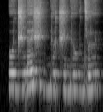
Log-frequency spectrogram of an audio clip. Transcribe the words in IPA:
od͡ʒiɾɛʃiɡ bʲot͡ʃɪ bʲoɡdʲolʲ

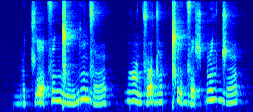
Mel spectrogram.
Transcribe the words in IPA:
bɵ˩˧ t͡ɕḛ˦˨t͡se˥ŋ͡ǁĩ˩˧ ɡĩ˥d͡zø˩˧ | ɡɔ̃˦˨d͡zo̰˦˨dø˦˨ ǁḭ˦˨d͡zḛ˩˧ʃɠø˥lʲd͡ʒø˨˥

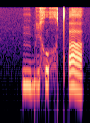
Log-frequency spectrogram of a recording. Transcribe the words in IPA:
mbixox tʼa

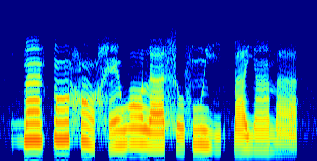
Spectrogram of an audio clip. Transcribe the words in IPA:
ɡ͡bã˦k͡pɔ̃˦hɔ̃˦˨ hɛ̃˨˦wɔ˦la˧ so˨fũ˧ji˨ k͡pa˨˦jã˧ma˨

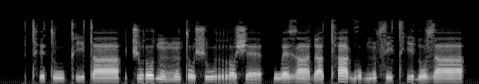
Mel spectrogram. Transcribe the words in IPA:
tʰɪ˨tuː˨kʼi˦˨taː˦ | t͡ʃu˦ɾo˦ ɗũ˨mũ˦to˨ ʃuː˦ rɔ˨ʃɛ˨ | wɛ˨ɣaː˨ɗa˨ tʰa˦˨ɡo˨ bũ˨si˨tʰi˦ɗo˨ zaː˦

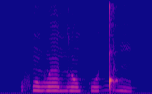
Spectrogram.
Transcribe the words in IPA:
fõvɛ̃nzɔ̃ kʷɨɡ͡ǃi

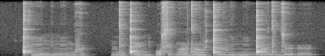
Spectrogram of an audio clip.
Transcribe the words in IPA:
ǃʰĩː ŋiŋĩːmuvʏ | ndẽǃeːŋi ʔose bə̃ː də̃ːvi ǃʏːvĩ ŋĩːŋ͡ǃə̃ː dĩnzʏː ʔʏː

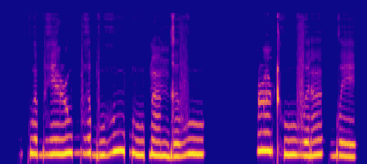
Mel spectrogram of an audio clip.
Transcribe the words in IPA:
kʷœ˨bʱeː˨ ɭuː˦bʱə˦˨buː˨ ɦuː˦ɓuː˨ɓœ̃˨ ŋɡə˨ vu˦ | ɭœ̃˦ʈʰuː˨və˨ɾə̃˦ | ɡʷe˨

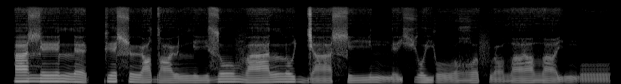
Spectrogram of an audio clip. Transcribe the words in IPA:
a˦ɮeː˦lːɛ˧˩˧ kːe˦ɬøː˧˩˧dˤøː˩lːiː˩ zo˦vaː˨˦lːo˦ ɟaː˩ ɬiː˨˦nːe˩ço˦joː˧˩˧ ʁʷə˨˦fɵː˩ðˤeː˨˦ðˤiː˧˩˧ ŋoː˩

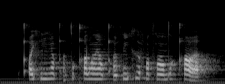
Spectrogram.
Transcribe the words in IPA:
qʼʌxʲẽ ŋĩqʼe̤tũqʰo lˠĩjẽqʼõ sĩ xɯfẽ sˤãdˤi qʰa

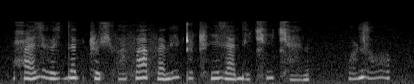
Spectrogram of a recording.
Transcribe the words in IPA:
ħæ˨˩˦zɦø˨z d̪æ˦˨ʈ ʈ͡ʂø˨˥ʃfa̤˨˥fa˧˥˧ fæ˨˩˦ɳi̤˧˥˧ ʈə̤˧˥˧ʈ͡ʂʰi˨˥zæ˨˩˦ di̤˨t͡ɕʰi̤˧˥˧t͡ɕʰæ̤˨ɳ | ɔ̤˨˥ɳzɔ̤˧˥˧

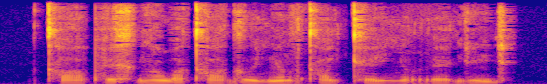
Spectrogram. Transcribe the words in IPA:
kʰaːpʰex ɡã wakʰaːɡɯː ʎãrkʰajkʰej ʎʌreːɡĩɡ

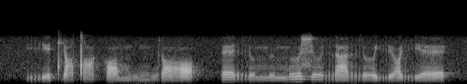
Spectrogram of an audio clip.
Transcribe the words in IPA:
rʲɛtʲatˤɯkɒ mumuɾɒ | ɛrɵmømɵ zɵrarɵ rʲɒrʲɛ

